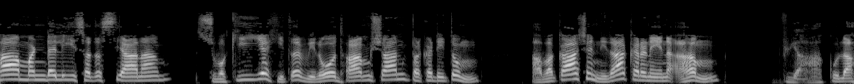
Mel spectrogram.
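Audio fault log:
Throughout: likely MP3 compression. Nothing is heard above 11.8 kHz, where the encoder cut the treble. The damage is plainly audible. The speech sounds watery and swirly as weak frequency lines flicker on and off between frames. This fits a bitrate near 32 kbps.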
